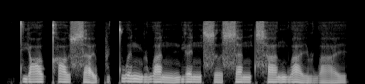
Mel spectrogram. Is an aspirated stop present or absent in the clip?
present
